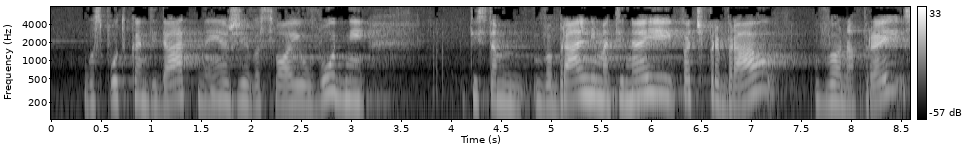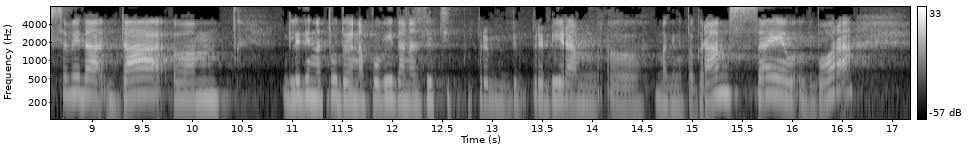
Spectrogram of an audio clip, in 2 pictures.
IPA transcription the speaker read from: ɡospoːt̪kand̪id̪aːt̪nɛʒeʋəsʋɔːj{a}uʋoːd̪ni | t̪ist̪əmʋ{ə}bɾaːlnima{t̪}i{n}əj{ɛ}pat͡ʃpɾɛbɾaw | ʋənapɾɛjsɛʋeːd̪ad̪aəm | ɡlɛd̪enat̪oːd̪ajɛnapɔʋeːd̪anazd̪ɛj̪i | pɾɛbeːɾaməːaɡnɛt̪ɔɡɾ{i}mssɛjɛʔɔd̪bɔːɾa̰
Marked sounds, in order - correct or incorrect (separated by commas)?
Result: incorrect, correct, correct, correct, incorrect, incorrect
